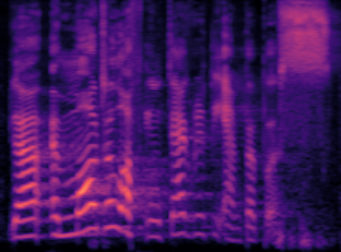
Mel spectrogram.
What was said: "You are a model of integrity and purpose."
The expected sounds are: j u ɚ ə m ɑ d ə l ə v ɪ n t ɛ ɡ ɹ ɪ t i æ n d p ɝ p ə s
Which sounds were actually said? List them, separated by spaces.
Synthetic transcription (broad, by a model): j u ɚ ə m ɑ d ə l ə f ɪ n t ɛ ɡ ɹ ɪ t i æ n p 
